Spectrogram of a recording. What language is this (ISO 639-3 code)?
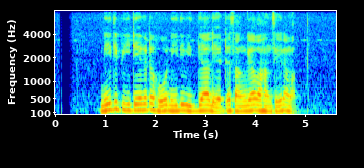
sin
